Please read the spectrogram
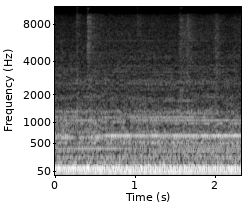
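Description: Steady low idling drone of the truck's engine heard inside the ambulance box, with a fine fast pulse in the bass and a light hum over it. A few faint ticks, about half a second in and again late on.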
